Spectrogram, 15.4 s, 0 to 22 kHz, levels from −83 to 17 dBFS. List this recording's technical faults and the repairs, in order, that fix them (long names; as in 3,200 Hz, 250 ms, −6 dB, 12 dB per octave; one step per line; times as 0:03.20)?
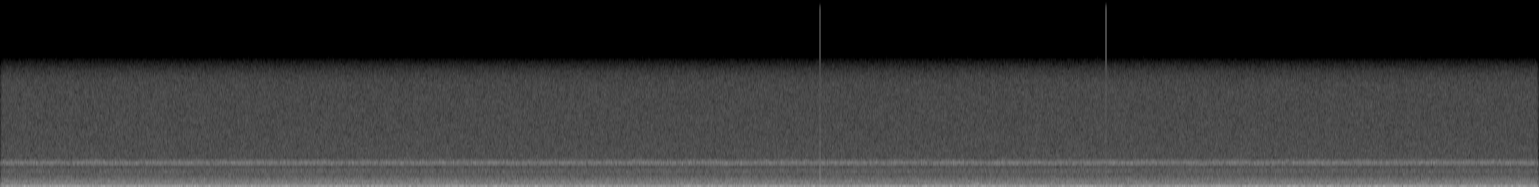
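0:08.20: click −9 dBFS
0:11.06: click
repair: click removal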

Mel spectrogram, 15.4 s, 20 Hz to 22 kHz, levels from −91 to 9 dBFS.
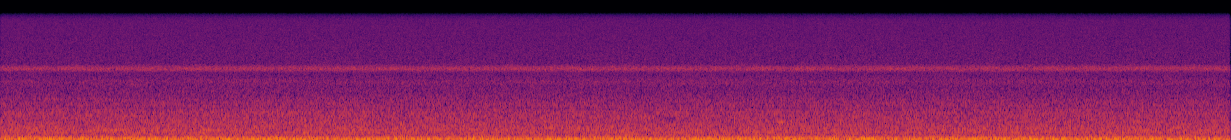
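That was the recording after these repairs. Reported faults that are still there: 0:08.20: click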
